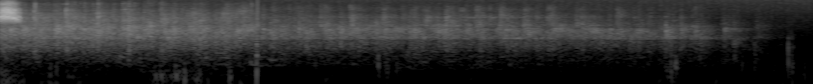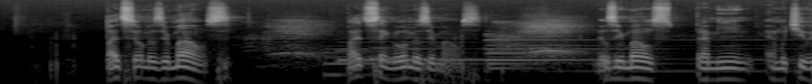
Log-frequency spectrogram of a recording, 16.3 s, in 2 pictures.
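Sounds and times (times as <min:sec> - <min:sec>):
audience applauding: 0:00.0 - 0:07.7
speech: 0:09.2 - 0:10.5, 0:11.7 - 0:13.1, 0:14.1 - 0:16.2.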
